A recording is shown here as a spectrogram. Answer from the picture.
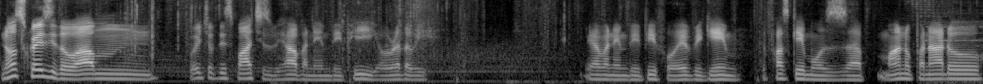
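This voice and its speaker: Medium pitch from a male speaker with a non-native accent. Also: ordinary pitch variation, fairly quick pace. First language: not English. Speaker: esports commentator. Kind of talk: live commentary.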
